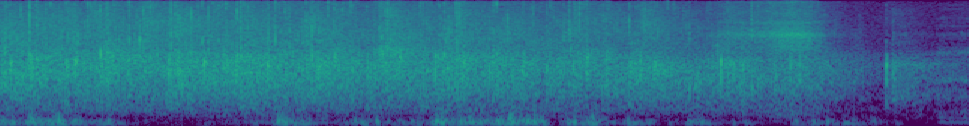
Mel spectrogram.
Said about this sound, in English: Yes, clap, celebrate.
